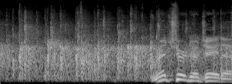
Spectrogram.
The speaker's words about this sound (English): So should we put it to a vote? Beto O'Rourke, please clap.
